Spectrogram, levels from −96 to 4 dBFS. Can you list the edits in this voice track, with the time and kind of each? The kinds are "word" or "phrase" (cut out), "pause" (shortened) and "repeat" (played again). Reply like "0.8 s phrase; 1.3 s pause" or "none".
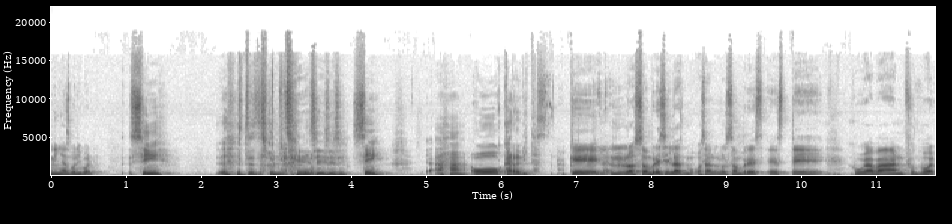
1.7 s pause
